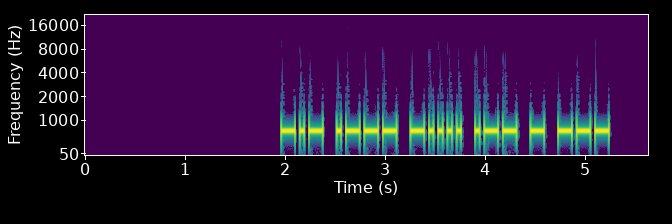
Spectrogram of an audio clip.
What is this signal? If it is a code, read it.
Morse code, heard as a keyed tone, about 24 wpm, 700 Hz. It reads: KJ6WTO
